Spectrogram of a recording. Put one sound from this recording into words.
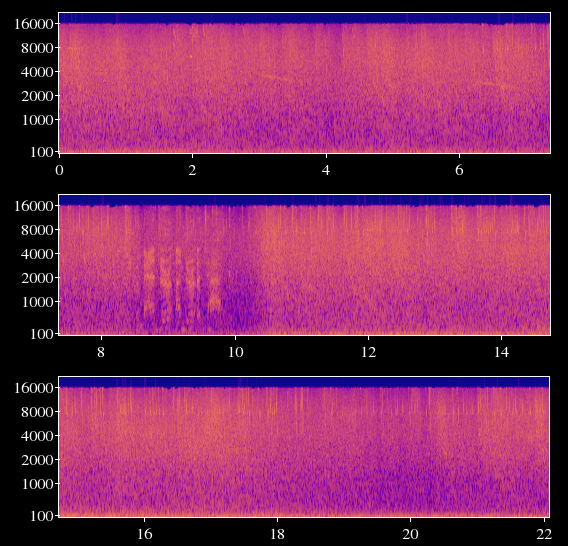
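Explosions boom and rumble heavily in a loud battle.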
